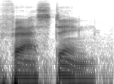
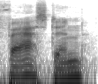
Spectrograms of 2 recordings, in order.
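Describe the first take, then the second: First: The word ends with its full final g sound. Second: The word ends without its final g sound. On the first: The speaker sounds professional. The speaker calls it right. "Finish the word" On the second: The speaker sounds casual and less professional. The speaker calls it wrong. "I wouldn't say fasting"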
